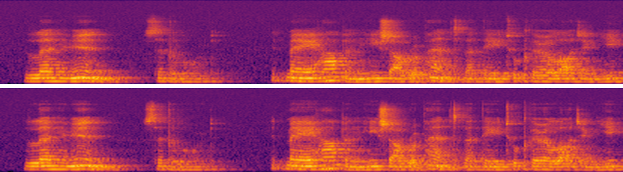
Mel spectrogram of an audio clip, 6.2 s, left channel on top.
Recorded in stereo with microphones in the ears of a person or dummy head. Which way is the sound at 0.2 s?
85° right.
